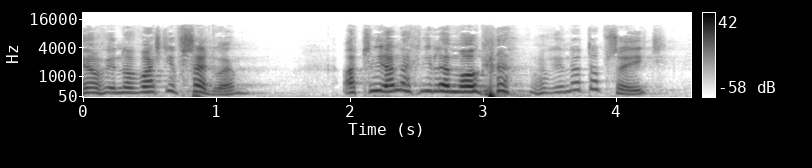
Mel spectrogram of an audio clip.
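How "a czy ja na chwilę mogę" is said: put-on tearful, weepy voice, much higher and louder. Pastor retells a man calling up on the intercom, imitating a tearful voice. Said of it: "takim płaczliwym głosem".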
